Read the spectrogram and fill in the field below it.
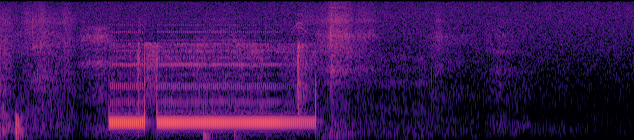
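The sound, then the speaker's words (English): A loud, steady electronic ringback tone from an outgoing phone call sounds once for a few seconds with a brief hiccup early on, then cuts off, leaving quiet background noise. “The phone's ringing.”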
